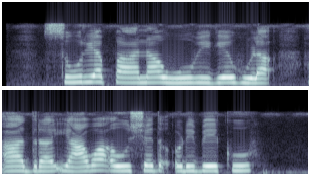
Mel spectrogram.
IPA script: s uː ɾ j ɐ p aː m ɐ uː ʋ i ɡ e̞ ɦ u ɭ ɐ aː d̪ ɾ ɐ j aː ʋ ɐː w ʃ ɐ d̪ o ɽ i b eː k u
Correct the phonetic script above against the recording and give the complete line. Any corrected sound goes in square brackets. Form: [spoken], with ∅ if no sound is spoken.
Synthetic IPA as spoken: s uː ɾ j ɐ p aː [n] ɐ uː ʋ i ɡ e̞ ɦ u ɭ ɐ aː d̪ ɾ ɐ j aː ʋ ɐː w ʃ ɐ d̪ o ɽ i b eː k u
